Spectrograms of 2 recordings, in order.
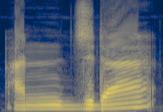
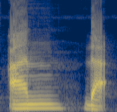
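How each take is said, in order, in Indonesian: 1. Kata anda diucapkan dengan bunyi j. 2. Kata anda diucapkan tanpa bunyi j. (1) "Anjda ini salah" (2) "dibacanya itu anda"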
